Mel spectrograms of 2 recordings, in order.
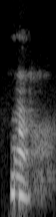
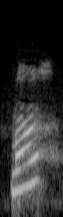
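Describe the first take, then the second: First: The pitch sounds like sulking. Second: The pitch is pushed up high. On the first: "yang kedua ma kayak ngambek" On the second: "yang keempat nada tinggi tinggi tinggi tinggikan aja"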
